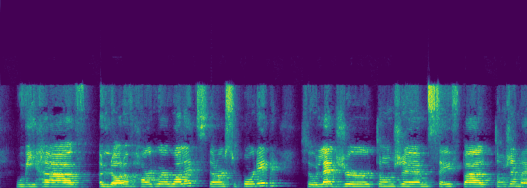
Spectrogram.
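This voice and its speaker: A woman speaks with a French accent at a moderate pace. Her pitch is high. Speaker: team member of a crypto project. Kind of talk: conversational business talk. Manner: hesitant, many fillers and restarts.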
